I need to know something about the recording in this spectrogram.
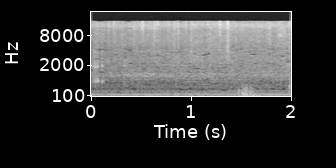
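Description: Ribs sizzling faintly on a charcoal grill over a steady low hum, with a single low thump about one and a half seconds in as the meat is shifted with metal tongs.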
